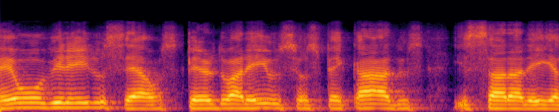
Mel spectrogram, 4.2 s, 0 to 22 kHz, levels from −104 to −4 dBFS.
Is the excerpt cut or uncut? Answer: cut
